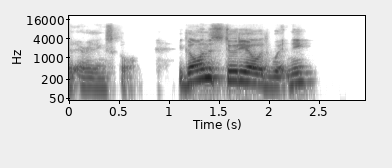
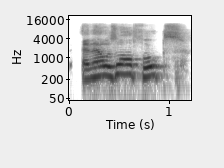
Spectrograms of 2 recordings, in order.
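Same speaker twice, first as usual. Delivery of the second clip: 1 cartoon sign-off; 10 semitones higher, 5 dB louder than usual. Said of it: "cartoon sign-off".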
